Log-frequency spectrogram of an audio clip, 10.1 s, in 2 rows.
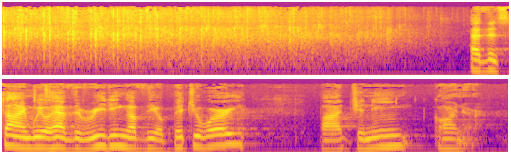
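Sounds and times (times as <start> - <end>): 
audience hand clapping: 0.0 - 4.6
speech: 4.7 - 7.6, 8.3 - 9.9.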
